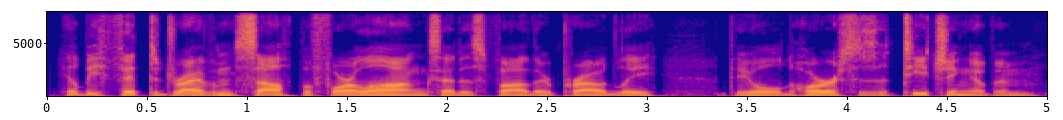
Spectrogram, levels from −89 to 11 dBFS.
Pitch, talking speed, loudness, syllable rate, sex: 105 Hz, 240 wpm, -18 LUFS, 6.2 syllables/s, male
